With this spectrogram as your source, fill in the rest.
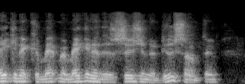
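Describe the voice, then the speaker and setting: A man's somewhat breathy, medium-pitched voice with fairly even intonation. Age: 60s. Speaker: network marketing coach. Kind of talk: interview. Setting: home office.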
